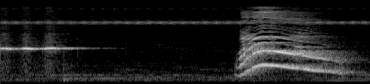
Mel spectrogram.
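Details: At night, a red-breasted parakeet gives a brief flat whistle, then after a pause a loud, rasping, downward-curving call, with a constant thin high tone behind.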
